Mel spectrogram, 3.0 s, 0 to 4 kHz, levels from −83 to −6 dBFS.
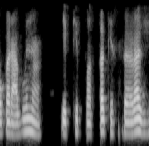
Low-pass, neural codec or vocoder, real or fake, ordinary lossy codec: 3.6 kHz; autoencoder, 48 kHz, 32 numbers a frame, DAC-VAE, trained on Japanese speech; fake; MP3, 24 kbps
